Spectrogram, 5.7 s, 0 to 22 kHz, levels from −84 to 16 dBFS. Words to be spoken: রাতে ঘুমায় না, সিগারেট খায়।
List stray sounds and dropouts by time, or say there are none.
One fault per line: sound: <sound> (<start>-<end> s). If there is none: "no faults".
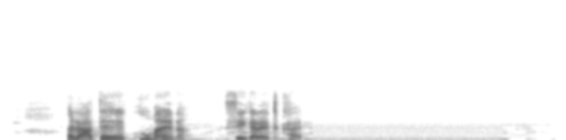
no faults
